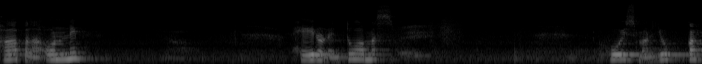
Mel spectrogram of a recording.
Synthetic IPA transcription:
hɑːpɑlɑʔonːi | hejnonent̪uomɑs | huismɑnjukːɑ

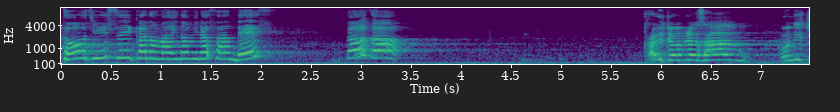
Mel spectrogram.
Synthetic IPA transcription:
t̪o̞ːʑĩɰ̃sɨːkano̞maino̞mʲinasãnd̪e̞sɨ̥ | d̪̥o̞ːzo | kaid͡ʑoːmʲinasaŋkõɲ̟ːi

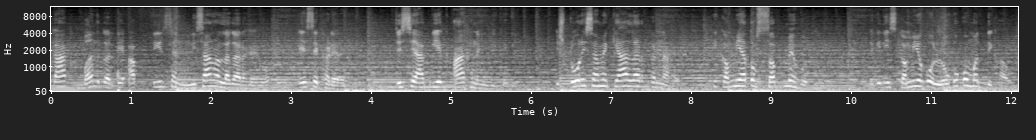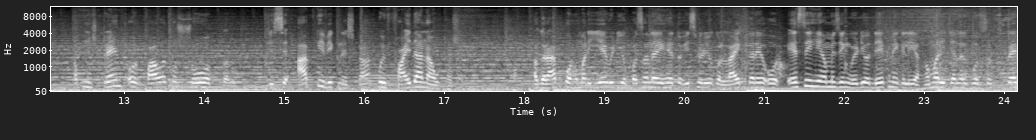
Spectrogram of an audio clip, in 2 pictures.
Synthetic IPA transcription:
eekãːkʰbɐ̃nd̪kɐɾkeʔaːpt̪iːɾsenɪʃaːnalɐɡaɾɐɦeɦokɛːsekʰɐɽeɾɐɦẽd͡ʒɪsːeaːp̚kieːkãːkʰnɐɦĩd̪ɪkʰeːɡiː | ɪsʈoːɾiseɦɐmẽkjaːləɾnkɐɾnaɦɛ̰ | kikɐmijãt̪osɐbʱmẽɦoːt̪iɦɛ̰ | leːkɪ̃nɪskɐmijõkoloːɡõkomɐt̪̚d̪ɪkʰa̰ːo̰ | ɐpnisʈɾɛ̃ːnt̪ʰɔːɾpaːʋəɾk̪oʃoːəp̚kɐɾo̰ | d͡ʒɪsːeaːp̚kiʋɪkneʃkakoːifaːɪd̪anaʊʈʰaʃɐ̰kḛ | ɐɡəɾaːp̚koɦɐmaːɾijeʋɪːɖijopɐsə̃nd̪aːiɦɛt̪oɪsʋiːɖijokolaːɪkːɐɾẽɔːɾɛːseɦiɐmeːzɪ̃ŋɡʋiːɖijod̪eːkʰnekelieɦɐmaːɾit͡ʃɛːnəlkosɐbskɾaːɪ

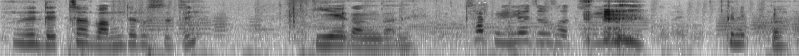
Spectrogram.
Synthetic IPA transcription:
nenet͡ɕʰamamdeɾos͈ɯd͡ʑi | pieɡaŋɡane | t͡ɕʰapiʎːʌd͡ʑʌs̬ʰʌt͡ɕu | kɯɲik͈a

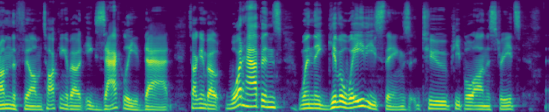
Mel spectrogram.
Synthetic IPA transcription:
ɹʌ̃mðɨfɪlˠmtʰɔkɪ̃ŋɨbaʊɾɪɡzæk̚tˡliðæ̰tʰ | ɔkɪ̃ŋɨbaʊt̚wʌt̚ɦæpɨ̃nzwə̃nðeɪɡɪvəweɪðiz̥θɪ̃ŋz̥tʰɨpʰipl̩ˠə̃nðɨstɹ̥its

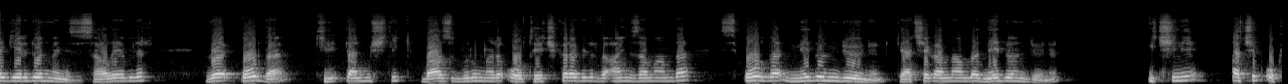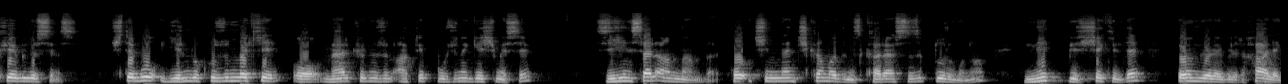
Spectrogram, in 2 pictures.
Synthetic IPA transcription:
aɟe̞ɾid̪ø̞nme̞nizisaːlˠajabilʲiɾ̥ | vɛo̞ɾd̪a | cʰilʲit̪lʲænmiʃlʲic | baːzɯd̪uɾumlˠaɾɯʔo̞ɾt̪ʰajat͡ʃʰɯ̥kʰaɾabilʲiɾvɛʔajnɯzamand̪a | o̞ɾd̪anɛd̪ø̞nd̪yːnynɟ̥æɾt͡ʃʰɛcanlˠamd̪anɛd̪ø̞nd̪y̰ːnyn | it͡ʃʰini | at͡ʃʰɯpo̞kʰujabilʲiɾsḭnḭz̥ | iʃt̪ʰɛbujiɾmid̪o̞kʰuzund̪acʰio̞mæɾcʰyɾynyzynakɾɛp̚buɾd͡ʒunaɟɛt͡ʃmesi | z̥iɦinsælʲanlˠamd̪a̰o̞ʔit͡ʃʰind̪ænt͡ʃʰɯ̥kʰamad̪ɯːnɯz̥kʰaɾaɾsɯzlˠɯk̚d̪̥uɾumunu | nɛt̪̚biɾʃe̞cʰilʲd̪ɛ | ønɟø̞ɾe̞bilʲḭɾhaːlʲa

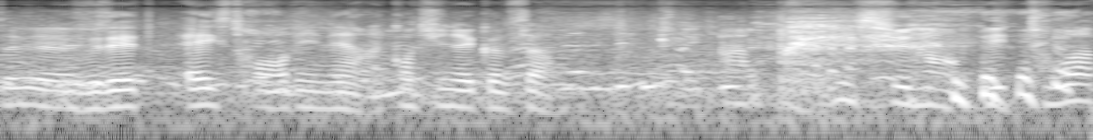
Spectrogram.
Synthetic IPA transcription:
vuzɛt̪ | ɛkst̪χɔʁd̪inɛʁɛ̃kɔ̃t̪inɥɛkɔmsa | ɛ̃pχesjɔnɑ̃et̪ʰwwa

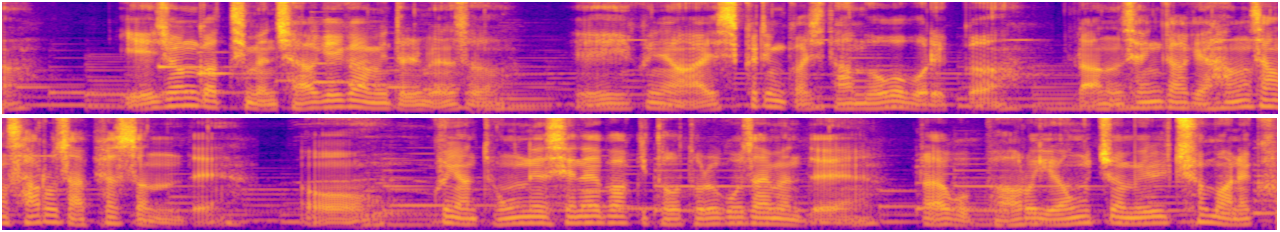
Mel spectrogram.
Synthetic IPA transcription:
je̞d͡ʑʌnɡatʰɯmjʌnt͡ɕaɡiɡamitɯɭmjʌ̰nsʰʌ̰ | ekɯɲa̰ŋa̰is͈ʰɯ̥kʰɯɾimk͈ad͡ʑitamʌɡʌbʌɾik͈a̰ | ɾa̰nɯns̬ʰe̞ŋɡaɡeɦaŋsʰaŋsʰaɾot͡ɕapʰjʌs͈ʌnːɯnde̞̰ | ʌ̰kɯɲaŋtoŋne̞sʰene̞bak͈itʌtoɭɡosamjʌnde̞̰ | ɾa̰ɡopaɾojʌŋt͡ɕ͈ʌmiɭt͡ɕʰomane̞kʰ

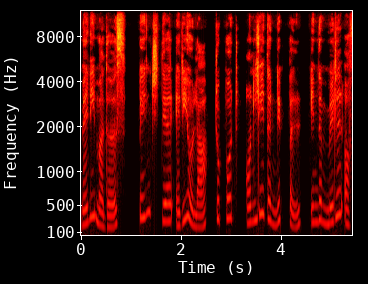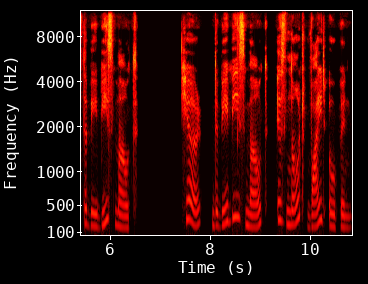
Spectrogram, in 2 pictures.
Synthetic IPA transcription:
mɛnimʌd̪əɾz̥ | pɪ̃nt͡ʃd̪eɾɛɾioːlaʈupʊʈõːnlid̪ənɪpəl | ɪ̃nd̪əmɪɖəl̩ʔɔʋd̪əbeːbizmaʊt̪ʰ | hiəɾ | d̪əbeːbizmaʊt̪ʰɪznɔʈʋaɪɖoːpə̃n

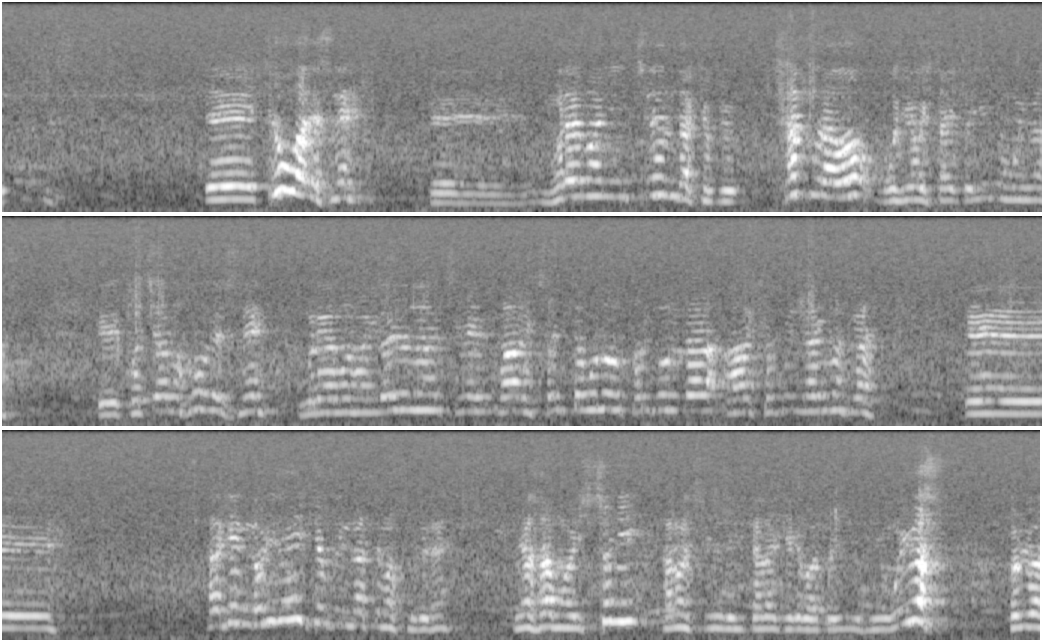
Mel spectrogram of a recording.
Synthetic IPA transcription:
masɨ̥ | eːkʲoːβad̪e̞sɨne̞ | eːmoɾajamaɲ̟it͡ɕinãnd̪akʲo̞kɯ̟ | ɕakɯɾaoɡo̞çʲo̞ːɕi̥t̪ait̪o̞jɯːɲ̟io̞mo̞imasɨ̥ | eːko̞t͡ɕiɾano̞ɦo̞ːd̪ed̪e̞sɨne̞moɾajamanoiɾo̞iɾo̞nakimemaso̞ːit̪ːamo̞no̞ːt̪o̞ɾʲikõnd̪akʲo̞kɯ̟ɲ̟inaɾʲimas̬ɨɡa | eː | t̪aiɦẽ̞nːo̞ɾʲinɯikʲo̞k̬ɯ̟ɲ̟inat̪ːe̞masɨnod̪e̞ne̞ | mʲinas̬ãmːo̞iɕːo̞ɲ̟it̪ano̞ɕimʲid̪e̞it̪ad̪ake̞ɾe̞bat̪o̞jɯ̟ːɸɯ̟ɲ̟io̞mo̞imasɨ̥ | so̞ɾe̞βa

